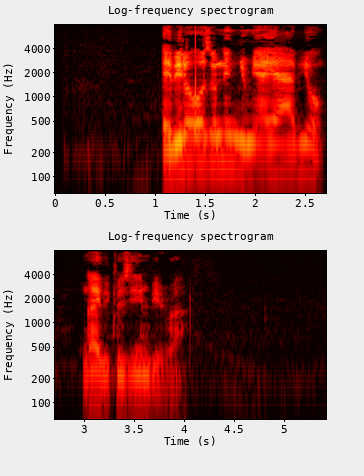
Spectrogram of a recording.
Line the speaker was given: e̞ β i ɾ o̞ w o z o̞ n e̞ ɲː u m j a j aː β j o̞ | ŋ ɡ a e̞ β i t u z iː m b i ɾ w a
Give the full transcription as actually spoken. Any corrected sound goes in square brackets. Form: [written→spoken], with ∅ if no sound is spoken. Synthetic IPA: e̞ β i ɾ o̞ w o z o̞ n e̞ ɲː u m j a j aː β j o̞ | ŋ ɡ a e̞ β i t u z iː m b i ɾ w a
